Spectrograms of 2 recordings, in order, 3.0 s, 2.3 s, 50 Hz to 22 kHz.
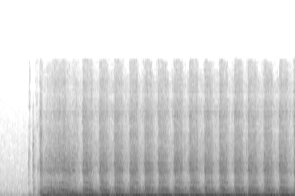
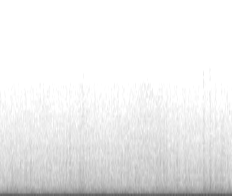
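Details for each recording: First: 1974 Valiant, first cold start after sitting since August in cold weather: steady cranking at about three turns a second for nearly five seconds without catching; a long, hard start, slower than after two years on jack stands. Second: 1974 Valiant, settled after a cold start following months sitting in freezing weather, temperature gauge not yet off the peg: low, steady even idle with no misses or knocks; normal idle.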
